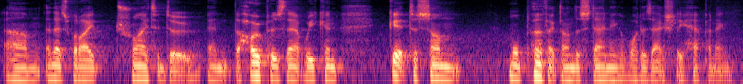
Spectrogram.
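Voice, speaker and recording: A man's voice: low voice, fairly quick, few pauses, a little hiss or hum. A man, hosting a casual livestream Q&A and reading donor comments, hesitant, with many ums and restarts. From New Zealand. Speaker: livestream host.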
